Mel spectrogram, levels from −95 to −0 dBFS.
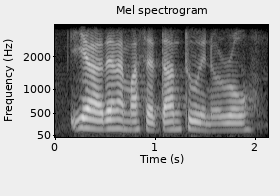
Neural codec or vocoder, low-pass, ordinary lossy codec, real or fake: none; 3.6 kHz; Opus, 64 kbps; real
